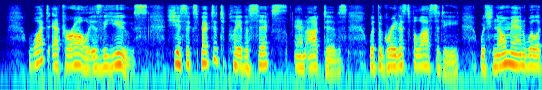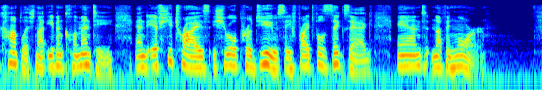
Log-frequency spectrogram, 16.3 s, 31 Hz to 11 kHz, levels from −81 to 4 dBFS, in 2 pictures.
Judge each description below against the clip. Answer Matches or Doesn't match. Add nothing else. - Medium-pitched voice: Matches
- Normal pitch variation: Matches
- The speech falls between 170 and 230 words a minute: Doesn't match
